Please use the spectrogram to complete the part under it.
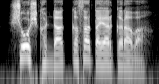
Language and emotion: Marathi, neutral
